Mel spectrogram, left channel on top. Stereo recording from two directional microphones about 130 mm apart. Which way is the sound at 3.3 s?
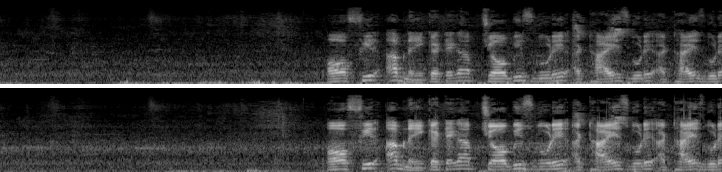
30° right (ahead or behind).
